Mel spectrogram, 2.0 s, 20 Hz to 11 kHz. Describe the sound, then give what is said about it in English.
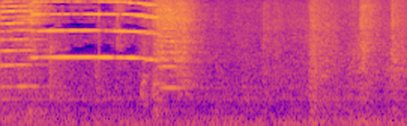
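The 12,000-ton livestock ship Gulf Livestock 1 creaks and groans in a typhoon in early September 2020. Recorded by a crew member on board, it carries 43 crew and nearly 6,000 cows from New Zealand to China. High, thin metallic squeals slide over a loud, steady rumble of wind and water, with sharper knocks later. “You're listening to the sound of 12,000 tons worth of ship caught in the middle of a typhoon.”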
